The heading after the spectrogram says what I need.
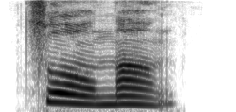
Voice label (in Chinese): "做梦", Chinese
